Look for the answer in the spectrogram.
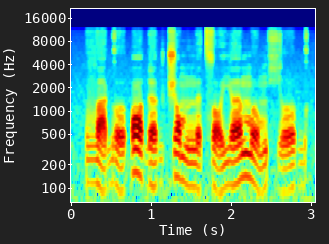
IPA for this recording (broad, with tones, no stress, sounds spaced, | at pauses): v a˧˩˧ ɡ ɤ˧˩˧ ʔ ɔ˥˧ ɗ ɜ˨˦ ɡ t͡ʃ ɔ˥˧ m n ə˧˩˧ t͡s ɔ˧˩˧ j ɜ˨˦ m ɤ˧˩˧ m ç ɤ˨˦ ɡ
